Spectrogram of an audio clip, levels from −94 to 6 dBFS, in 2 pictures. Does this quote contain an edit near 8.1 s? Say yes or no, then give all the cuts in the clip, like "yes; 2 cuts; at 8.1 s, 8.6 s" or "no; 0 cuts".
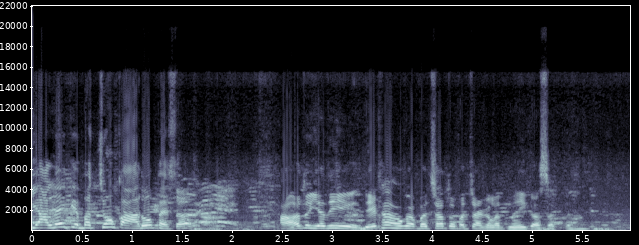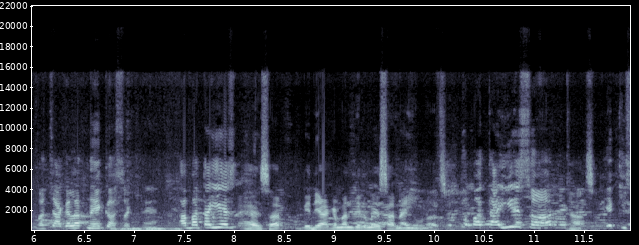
yes; 1 cut; at 8.1 s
